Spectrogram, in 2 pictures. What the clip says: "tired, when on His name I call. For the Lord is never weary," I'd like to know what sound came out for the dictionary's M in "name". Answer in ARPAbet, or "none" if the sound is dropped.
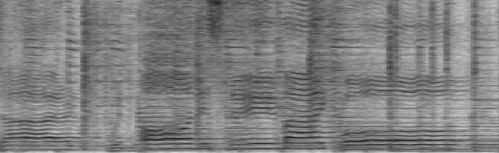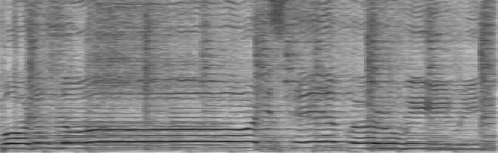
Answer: M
